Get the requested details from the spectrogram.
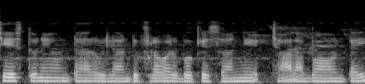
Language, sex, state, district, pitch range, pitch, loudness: Telugu, female, Telangana, Nalgonda, 140-150 Hz, 145 Hz, -17 LUFS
